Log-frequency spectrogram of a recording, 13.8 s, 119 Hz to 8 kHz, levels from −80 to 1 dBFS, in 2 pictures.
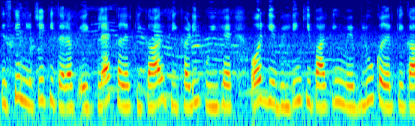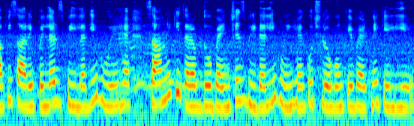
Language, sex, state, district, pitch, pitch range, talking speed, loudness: Hindi, female, Uttar Pradesh, Ghazipur, 235 Hz, 230-265 Hz, 190 wpm, -22 LUFS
